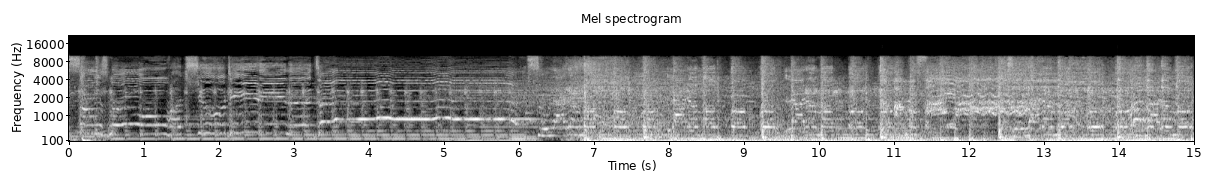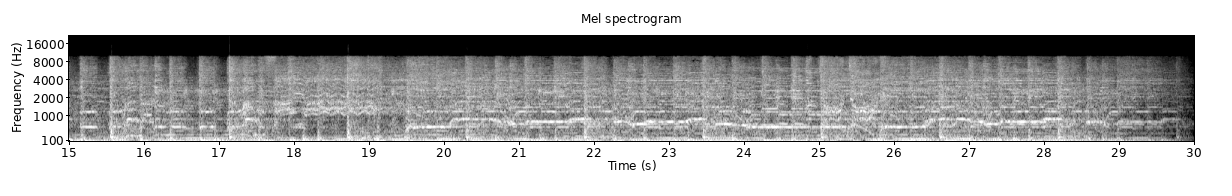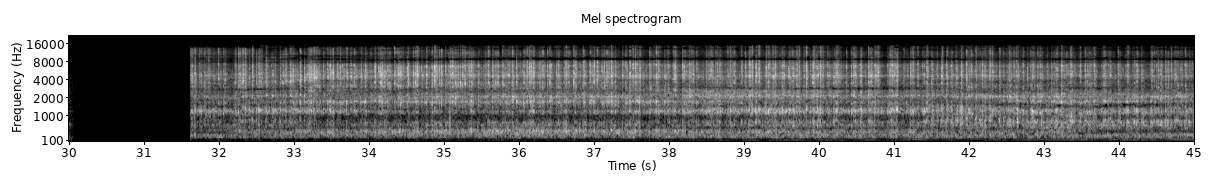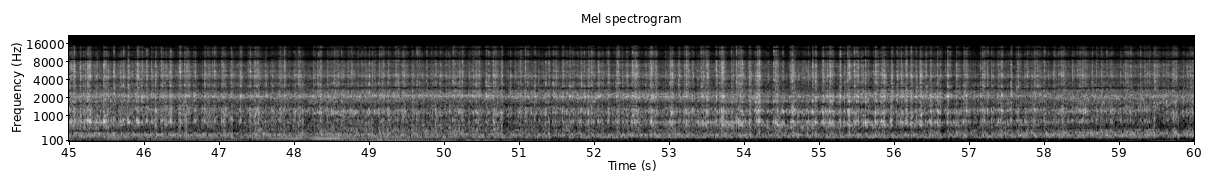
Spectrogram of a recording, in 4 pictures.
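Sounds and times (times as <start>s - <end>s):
car engine idling: 0.0s - 30.0s, 31.6s - 60.0s.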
